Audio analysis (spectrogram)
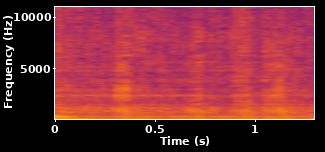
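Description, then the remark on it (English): A chainsaw runs steadily with a droning, buzzing whine that holds one pitch and swells slightly now and then, at moderate volume with no voices. “Here goes the chainsaw.”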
